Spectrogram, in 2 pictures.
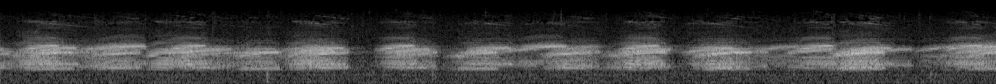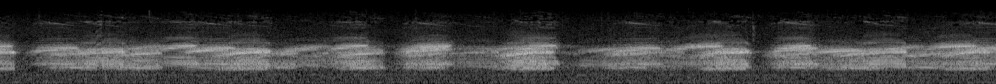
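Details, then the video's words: Frogs calling together in a dense chorus: rasping, buzzy croaks overlap in bursts about a second long, separated by short dips, with no other clear sounds. "Frog Sound"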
